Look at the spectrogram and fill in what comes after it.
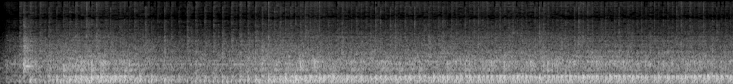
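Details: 1956 Evinrude Fastwin 15hp two-stroke outboard in a water bucket, after converting its dual-line pressurized fuel system to single-line, choke pulled, low- and high-speed knobs seated clockwise: catches after a brief crank into a fast, steady buzzing run without misses; fuel system working.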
